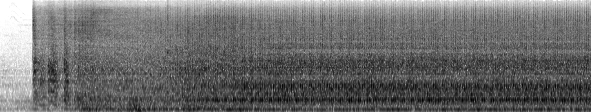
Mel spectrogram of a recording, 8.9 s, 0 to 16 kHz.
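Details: Mitsubishi Triton Savana manual, 150,000 km, serviced for first gear popping out and gearbox noise: starter cranks briefly, engine catches cleanly and settles into a steady, even idle with no misses or knocks; healthy start.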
